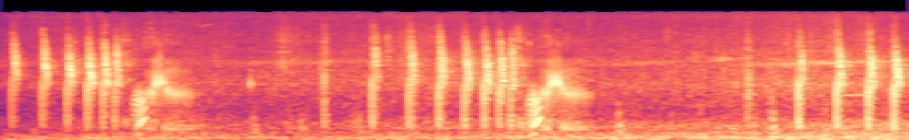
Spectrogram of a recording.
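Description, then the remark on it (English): A duck gives rapid, sputtering bursts of clicky calls, like a small outboard motor trying to start, broken by a couple of rising squawks, close and fairly loud against a quiet outdoor background. “a duck dude that sounds like an Evinrude is today's Talkin' Birds featured feathered friend, presented by Birdwatching Magazine.”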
